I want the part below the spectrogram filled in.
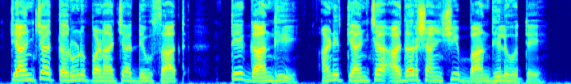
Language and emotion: Marathi, neutral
